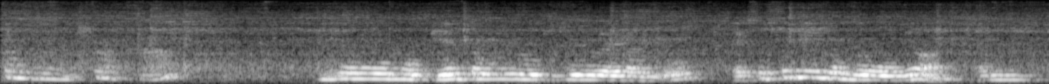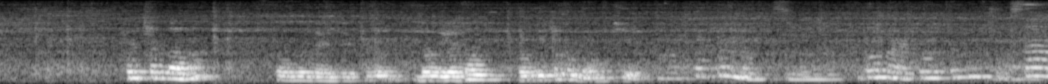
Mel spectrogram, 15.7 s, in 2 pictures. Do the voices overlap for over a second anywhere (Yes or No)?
No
